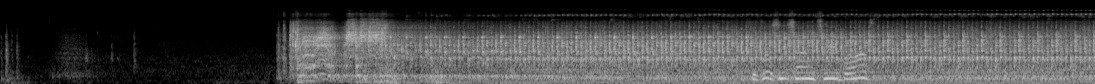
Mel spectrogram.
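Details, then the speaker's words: Land Rover Defender 110 diesel started in neutral with clutch pedal in; cranks, catches, settles to idle with light regular rattle three to four per second; clutch-area rattle said to worsen as it warms, suspected troublesome clutch to be replaced. "That pushes back and it gets worse. It gets worse as it gets warm."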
